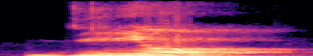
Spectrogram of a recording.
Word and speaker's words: ज्ञ: तो ज में मिल जाता है इयो, फिर ये अक्षर बनता है जियो। गौर से देखिए, जियो, जियो, जियो। ये है इस अक्षर का सही उच्चारण दोस्तों, जियो।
